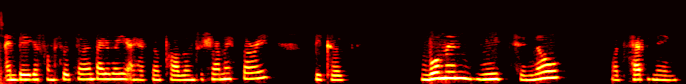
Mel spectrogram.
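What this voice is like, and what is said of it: Swiss accent. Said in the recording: “accent from Switzerland sounds like, so not at all what I expected. Sounds almost like my accent.”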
